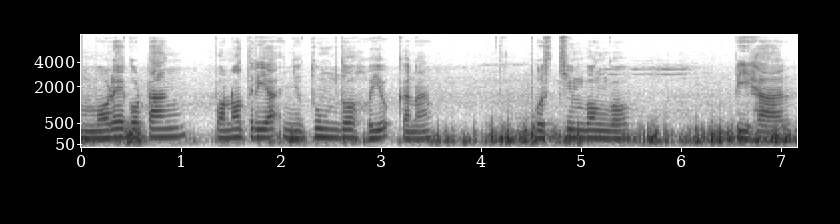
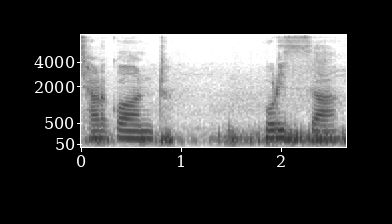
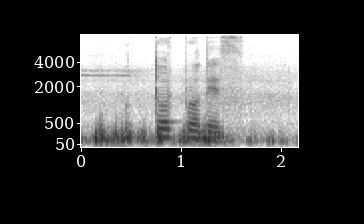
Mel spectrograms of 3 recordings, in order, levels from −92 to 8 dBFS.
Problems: background sounds at intervals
